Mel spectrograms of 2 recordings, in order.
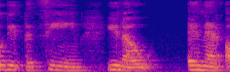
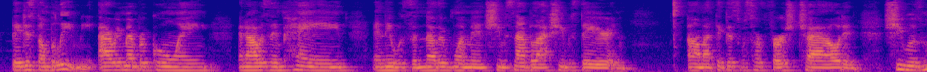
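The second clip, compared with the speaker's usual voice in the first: normal talking voice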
